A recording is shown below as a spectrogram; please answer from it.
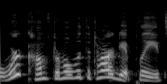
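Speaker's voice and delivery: country bumpkin voice. Retelling a dad's line at dinner to sound like a hick: imitating a hick voice. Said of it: "to make him sound like some kind of fucking hick".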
